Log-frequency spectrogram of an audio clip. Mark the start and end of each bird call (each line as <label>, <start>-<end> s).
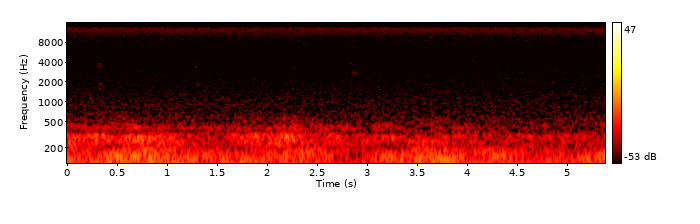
Gray-crowned Rosy-Finch (Leucosticte tephrocotis), 0.3-0.4 s
Gray-crowned Rosy-Finch (Leucosticte tephrocotis), 1.2-1.4 s
Gray-crowned Rosy-Finch (Leucosticte tephrocotis), 2.8-3.0 s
